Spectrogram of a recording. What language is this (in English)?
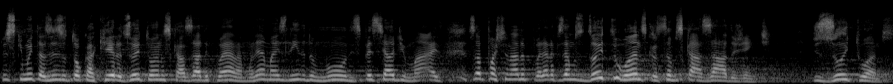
Portuguese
